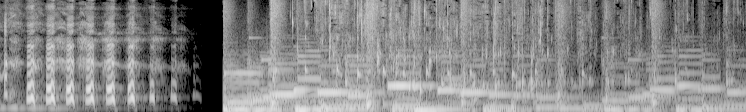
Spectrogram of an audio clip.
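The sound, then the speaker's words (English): Sparkling Moscato wine glugs from a bottle into a glass in quick, rhythmic bursts for a second or so, then stops and upbeat music abruptly takes over. “I've cracked open a bottle of Moscato.”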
